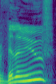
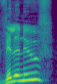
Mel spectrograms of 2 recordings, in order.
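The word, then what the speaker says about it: Villeneuve: So, the big discussion news is that Denny Vanu or Villanuv, is it Villanuv? I think you just pronounced the L's. It's Villanu.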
